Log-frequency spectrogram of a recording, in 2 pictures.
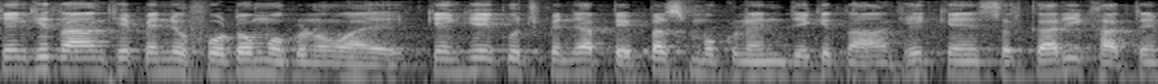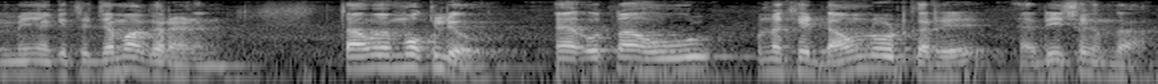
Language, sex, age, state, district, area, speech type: Sindhi, male, 60+, Gujarat, Kutch, urban, spontaneous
